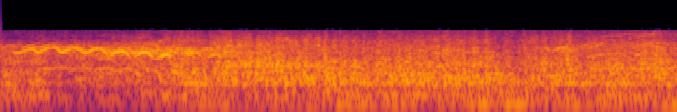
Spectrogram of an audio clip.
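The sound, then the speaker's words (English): A horse lets out a loud, wavering whinny near the start, with other restless noises and shuffling from sweating, shivering horses continuing for the rest of the moment. “They're sweating and shivering. The last time I saw anything like this was in Bournemouth, when a circus lion got loose among the horses.”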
